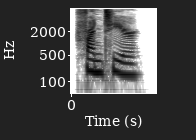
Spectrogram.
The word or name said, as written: frontier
